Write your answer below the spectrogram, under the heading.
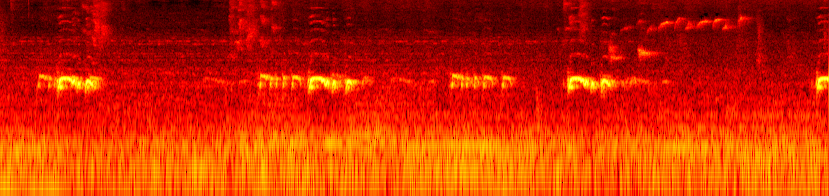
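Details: Zebra dove of local Javanese stock, song for luring birds: brief purring coo phrases repeated about every two to three seconds, with a thin high twittering bird late on and low hum.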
